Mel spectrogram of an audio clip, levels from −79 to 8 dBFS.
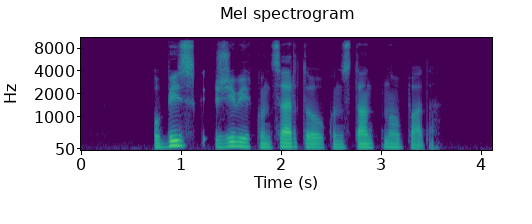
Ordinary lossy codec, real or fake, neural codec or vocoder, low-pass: none; real; none; 9.9 kHz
